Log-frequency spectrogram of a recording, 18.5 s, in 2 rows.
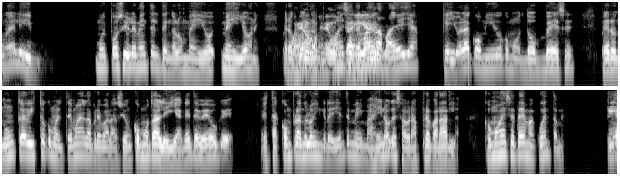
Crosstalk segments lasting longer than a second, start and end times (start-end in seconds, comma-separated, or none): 4.2-5.7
